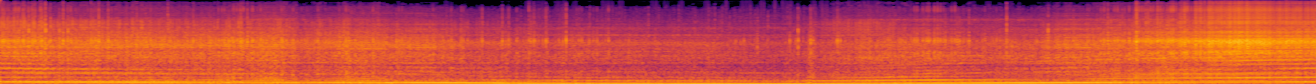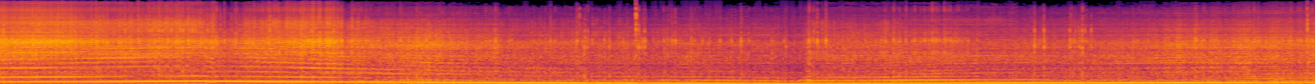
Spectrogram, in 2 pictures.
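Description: A sport motorcycle engine revs hard at speed, its pitch rising and falling through the corners.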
